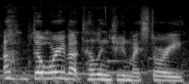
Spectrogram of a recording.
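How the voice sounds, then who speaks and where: A woman's voice: fairly high pitch, fast talker, over music, lightly acted. A woman speaking scripted lines as a voice actor in an audio drama.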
